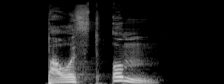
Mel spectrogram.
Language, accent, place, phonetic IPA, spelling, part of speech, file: German, Germany, Berlin, [ˌbaʊ̯st ˈum], baust um, verb, De-baust um.ogg
- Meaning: second-person singular present of umbauen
